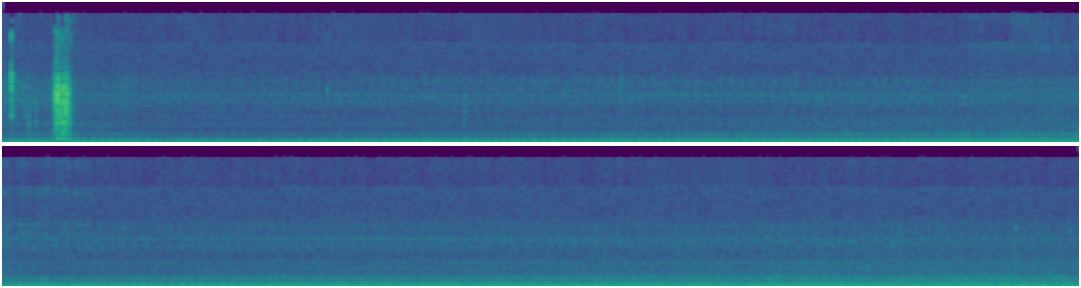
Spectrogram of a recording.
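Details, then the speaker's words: Mazda Protege at freeway speed with forgotten, untightened front wheel lug nuts: steady low droning rumble with coarse front-end undertone, suddenly much worse, minor version heard on lift-off, goes away when braking. "that got drastically worse that noise that that's a a minor version of that is what I would here when I let off the accelerator but it got um got a lot worse all of a sudden"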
